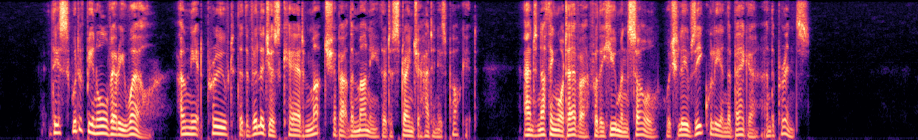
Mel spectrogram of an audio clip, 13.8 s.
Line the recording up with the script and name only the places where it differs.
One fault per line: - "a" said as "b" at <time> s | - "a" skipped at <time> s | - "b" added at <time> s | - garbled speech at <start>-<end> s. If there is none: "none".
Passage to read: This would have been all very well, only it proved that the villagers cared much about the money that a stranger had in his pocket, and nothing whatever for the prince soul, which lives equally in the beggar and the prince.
- "prince" said as "human" at 9.1 s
